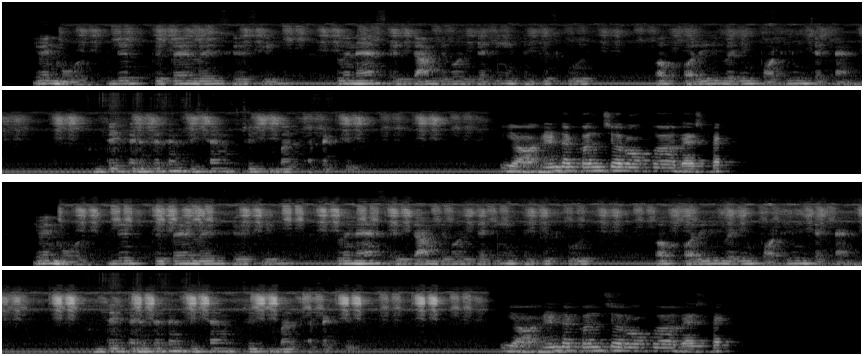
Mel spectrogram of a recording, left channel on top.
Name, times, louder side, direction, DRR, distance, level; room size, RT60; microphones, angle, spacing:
voice 1, 0.3-3.0 3.3-5.9 6.5-8.6 9.2-12.2, right 1 dB, ahead, 3.7 m, -36 dB
sound 1, 0.6-13.4, right 11 dB, 70° right, 0.8 m, -29 dB
sound 2, 2.2-14.7, left 1 dB, 25° left, 2.0 m, -48 dB
voice 2, 13.6-15.8, left 3 dB, 75° left, 1.0 m, -32 dB
10.0 x 8.0 x 4.9 m
head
